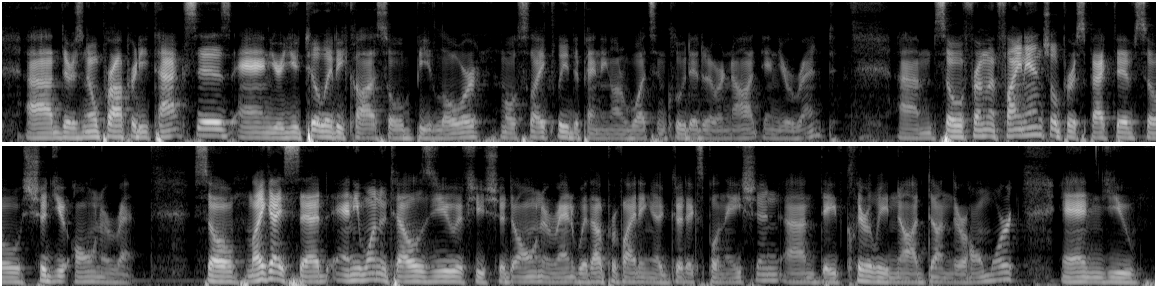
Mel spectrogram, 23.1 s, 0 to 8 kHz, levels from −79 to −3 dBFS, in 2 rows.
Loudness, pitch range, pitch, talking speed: -27 LUFS, 95-115 Hz, 100 Hz, 165 wpm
